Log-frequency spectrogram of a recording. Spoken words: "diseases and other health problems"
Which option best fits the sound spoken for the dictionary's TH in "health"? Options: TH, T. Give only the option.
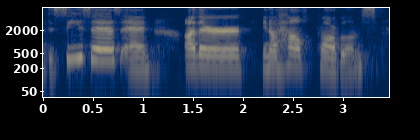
TH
